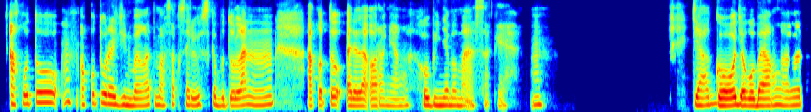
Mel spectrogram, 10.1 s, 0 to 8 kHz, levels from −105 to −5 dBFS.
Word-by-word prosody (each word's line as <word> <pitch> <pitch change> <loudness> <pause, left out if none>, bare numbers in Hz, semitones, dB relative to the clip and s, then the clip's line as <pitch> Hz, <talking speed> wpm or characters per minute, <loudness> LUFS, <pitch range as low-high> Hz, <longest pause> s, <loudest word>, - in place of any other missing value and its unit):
Aku 235 +1 0
tuh, 275 +1 +3
mmm, 285 0 -7
aku 215 +3 -5
tuh 250 0 +1
rajin 210 -3 +2
banget 190 +3 -2
masak 210 +1 -6
serius, 205 +1 -3
kebetulan 200 +2 -1 0.4
aku 185 +1 0
tuh 215 - 0
adalah 185 -1 +1
orang 190 +1 -3
yang 180 0 -7 0.2
hobinya 200 0 +2
memasak 195 +4 -5 0.2
ya, - - -12 0.3
mmm. 215 +1 -6 1.8
Jago 205 +1 +4 0.2
jago 190 -1 +6
banget. 195 +1 0
200 Hz, 130 wpm, -25 LUFS, 190-220 Hz, 1.8 s, jago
